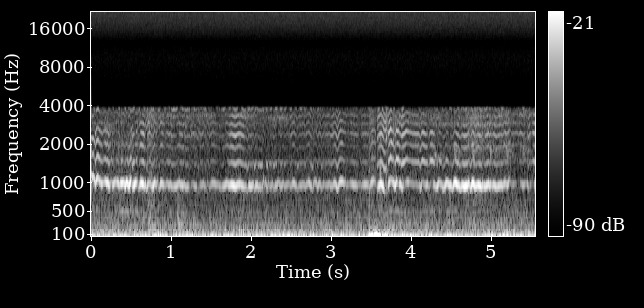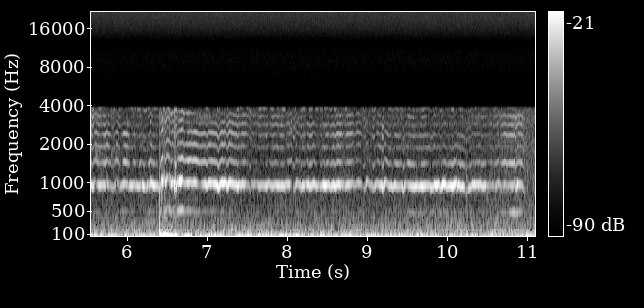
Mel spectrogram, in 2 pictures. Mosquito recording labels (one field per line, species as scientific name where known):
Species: mosquito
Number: one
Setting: cup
